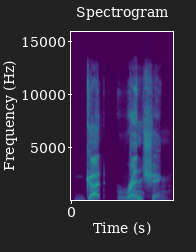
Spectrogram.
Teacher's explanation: It's not wa-wrenching, it's just wrenching. The stress is on the first syllable of each part, gut-wrenching.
